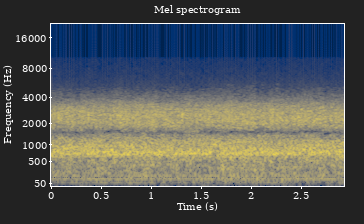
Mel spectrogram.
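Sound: stadium crowd noise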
